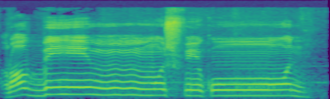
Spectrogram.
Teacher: میم ساکن کے بعد دوسری میم آئے تو ادغام شفوی ہوگا، یعنی میم ساکن میں غنہ کریں گے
